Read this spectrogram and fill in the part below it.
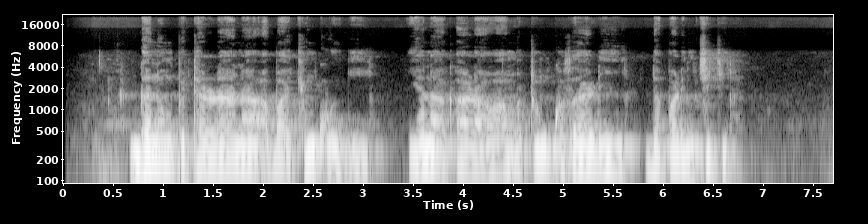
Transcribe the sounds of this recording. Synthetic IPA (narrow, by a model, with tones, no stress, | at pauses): ɡɐ˦nɪ˦mɸɪ˨tɐ˦rɽaː˦naː˦ʔa˨baː˨kʲɪ˦ŋkʷoː˨ɡʲiː˦ | jɐ˦naː˨kʼaː˦ɽaː˨waː˦mʊ˨tʊ˦˨ŋkʷʊ˨zaː˦ɽiː˦da˨ɸɐ˨ɽɪ˦nt͡ʃɪ˦kʲiː˦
